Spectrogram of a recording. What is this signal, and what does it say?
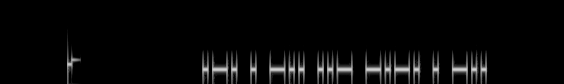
Morse code, heard as a keyed tone, about 25 wpm, 700 Hz. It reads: REDUCED
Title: ED Suffix - Top 100 Words with Base Words 25wpm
